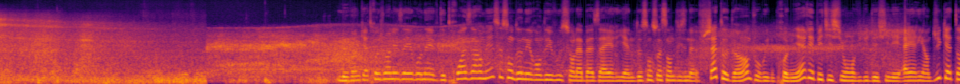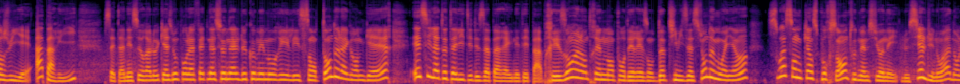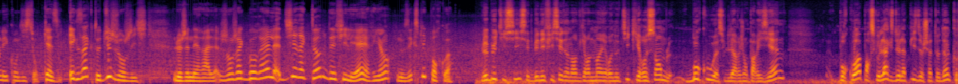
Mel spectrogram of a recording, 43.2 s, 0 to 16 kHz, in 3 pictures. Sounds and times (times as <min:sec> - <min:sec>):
Speech: 0:05.1 - 0:40.6, 0:41.2 - 0:43.1.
